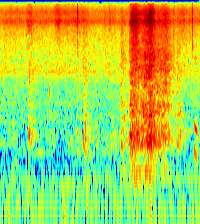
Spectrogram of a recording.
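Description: Hands handling a random orbital sander and the paper hook-and-loop sanding disc fitted to its pad: faint knocks and rubbing, with a louder scraping rustle lasting under a second about two and a half seconds in.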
